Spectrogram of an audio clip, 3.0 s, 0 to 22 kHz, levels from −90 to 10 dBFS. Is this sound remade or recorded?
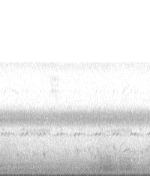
remade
